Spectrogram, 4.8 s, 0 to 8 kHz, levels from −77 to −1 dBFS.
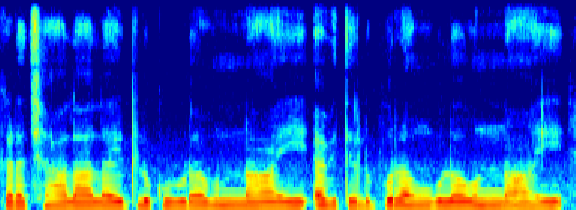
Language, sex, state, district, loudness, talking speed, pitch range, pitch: Telugu, female, Telangana, Hyderabad, -16 LUFS, 110 wpm, 195-205 Hz, 200 Hz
